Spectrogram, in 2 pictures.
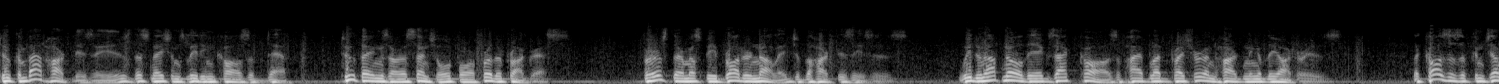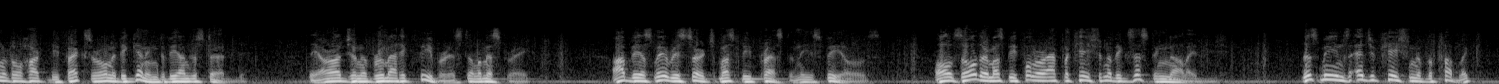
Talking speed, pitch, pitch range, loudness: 175 wpm, 130 Hz, 120-150 Hz, -17 LUFS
